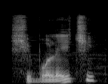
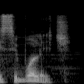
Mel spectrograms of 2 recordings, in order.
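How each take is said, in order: First: The word begins with a 'sh' sound. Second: The word begins with an 's' sound. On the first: The speaker belongs to the Gileadites. The speaker calls it right. "pronunciar o som de C H" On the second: The speaker belongs to the Ephraimites. The speaker calls it wrong. "o si, Sibolete"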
